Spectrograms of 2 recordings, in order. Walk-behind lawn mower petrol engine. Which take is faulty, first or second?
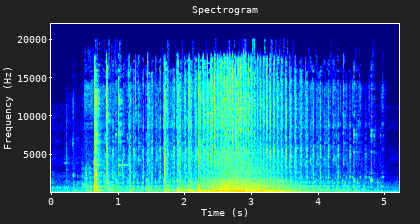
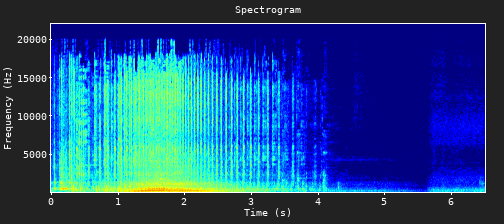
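second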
